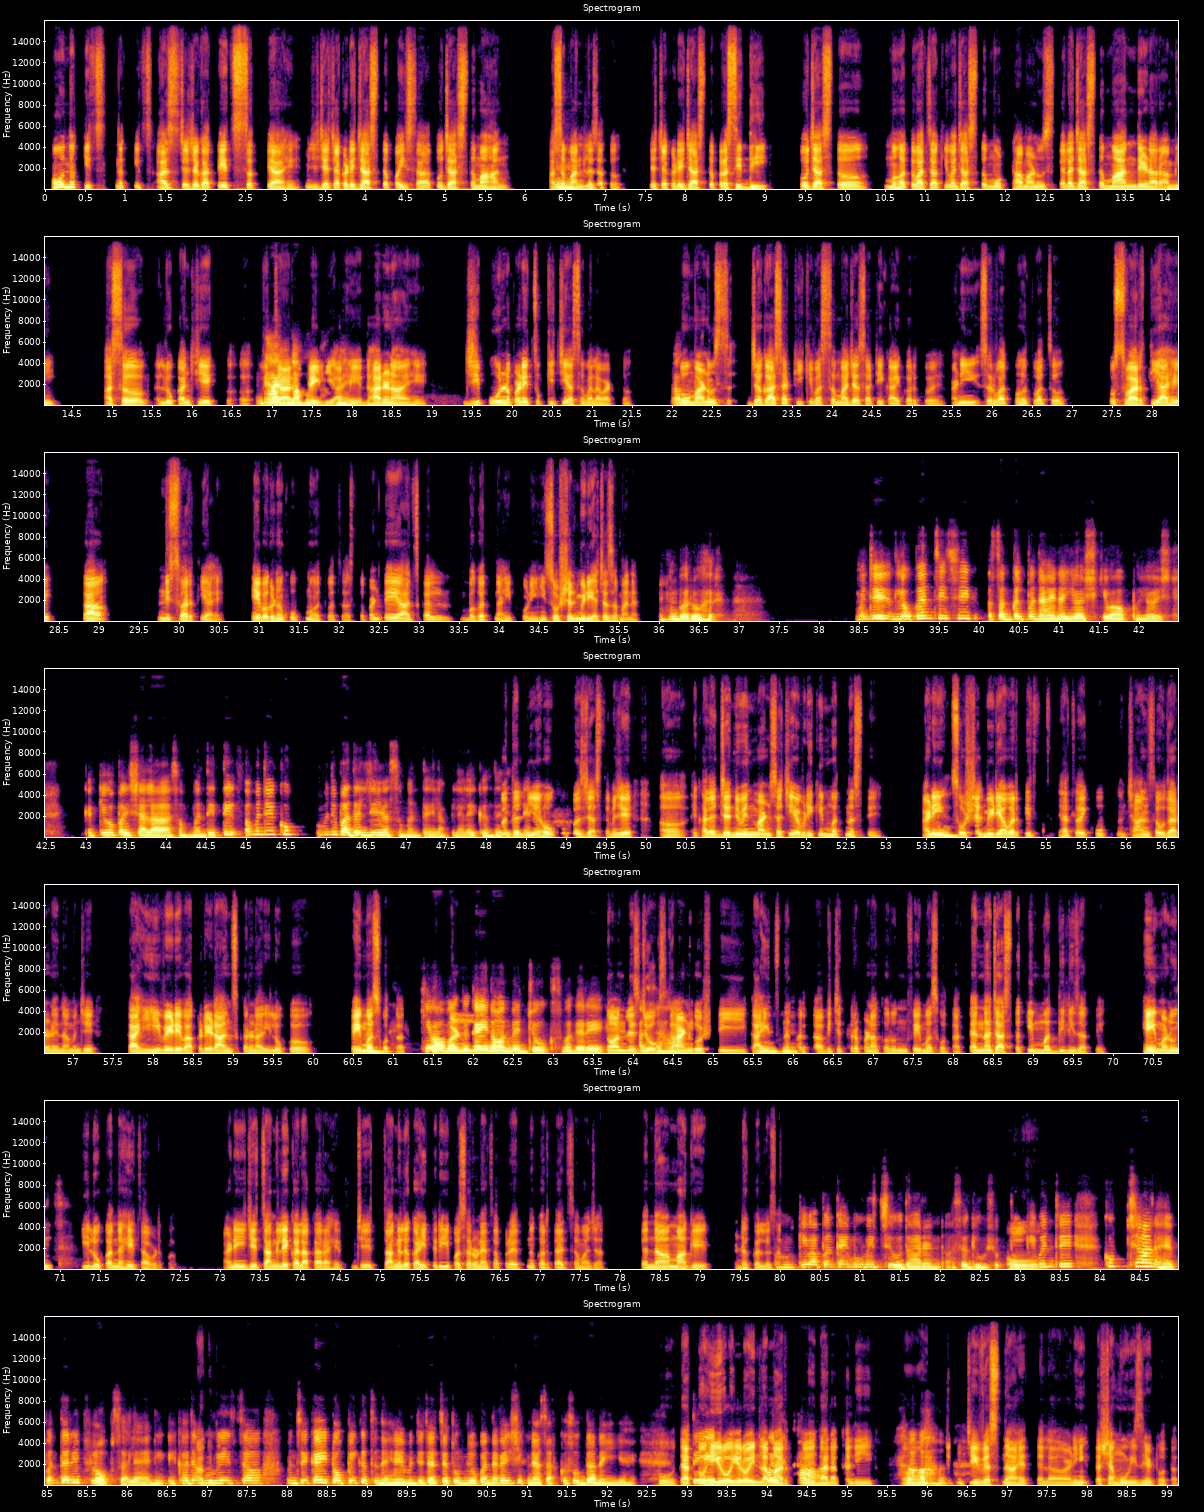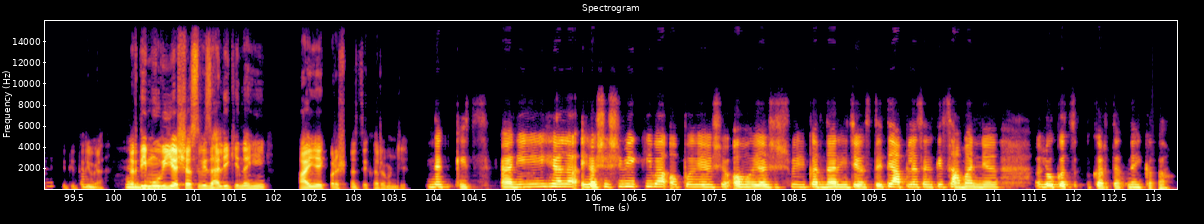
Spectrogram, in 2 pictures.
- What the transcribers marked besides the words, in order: other background noise; tapping; in English: "जेन्युइन"; in English: "डान्स"; in English: "फेमस"; in English: "नॉनव्हेज"; in English: "नॉनव्हेज"; in English: "फेमस"; in English: "टॉपिकच"; unintelligible speech; laughing while speaking: "हां"
- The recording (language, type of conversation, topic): Marathi, podcast, तुमच्यासाठी यश म्हणजे नेमकं काय?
